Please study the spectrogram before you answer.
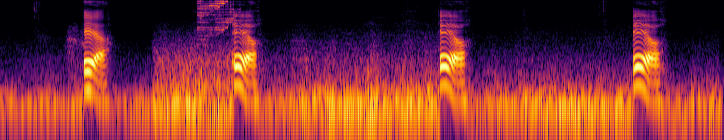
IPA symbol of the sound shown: eə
